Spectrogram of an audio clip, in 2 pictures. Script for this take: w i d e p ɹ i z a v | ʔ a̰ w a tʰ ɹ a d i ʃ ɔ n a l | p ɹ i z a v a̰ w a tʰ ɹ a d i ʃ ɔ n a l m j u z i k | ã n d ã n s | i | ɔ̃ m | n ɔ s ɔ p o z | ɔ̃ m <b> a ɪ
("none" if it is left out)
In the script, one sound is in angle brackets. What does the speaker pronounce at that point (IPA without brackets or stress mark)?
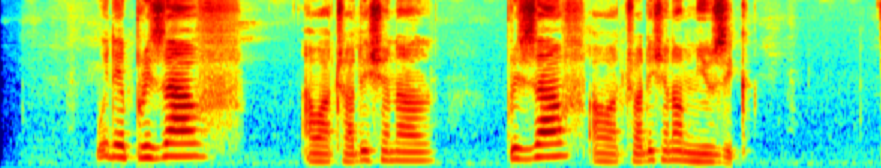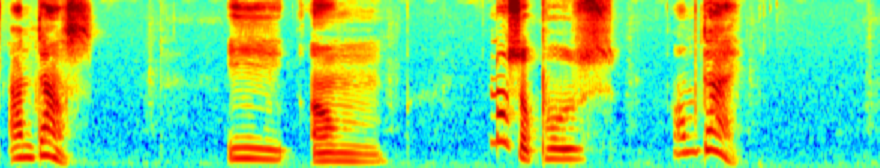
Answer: d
